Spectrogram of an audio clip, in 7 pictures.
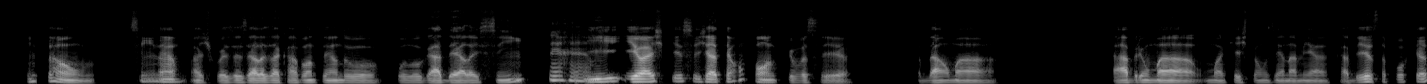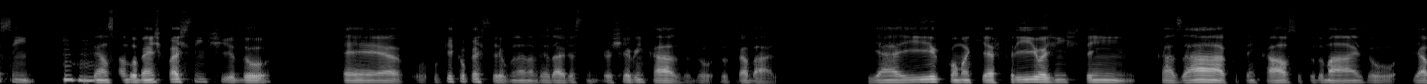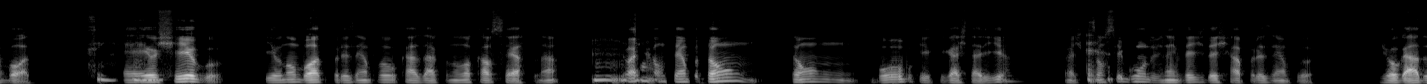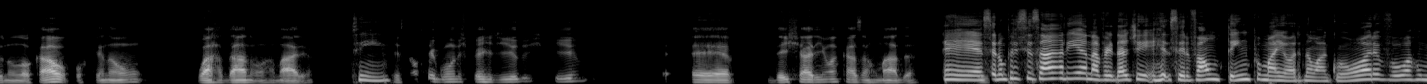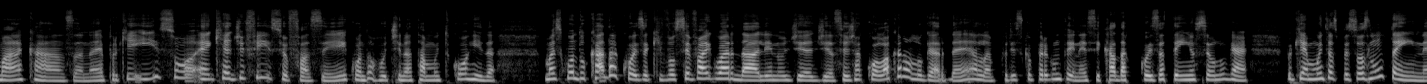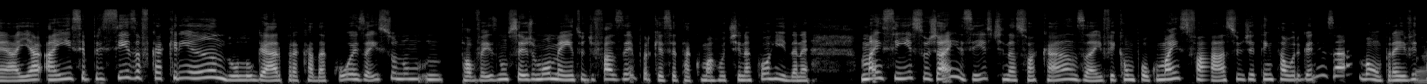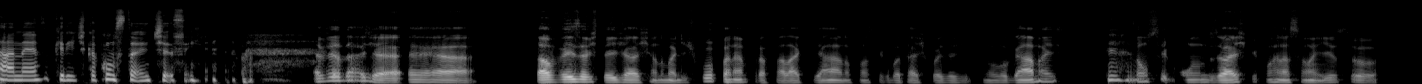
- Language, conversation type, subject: Portuguese, advice, Como lidar com um(a) parceiro(a) que critica constantemente minhas atitudes?
- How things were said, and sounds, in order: tapping; laugh; giggle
